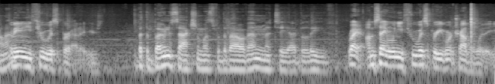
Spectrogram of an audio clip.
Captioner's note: none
